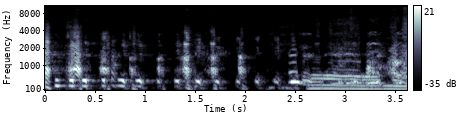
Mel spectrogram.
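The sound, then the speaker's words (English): A person mimics a dog with a quick run of short, yappy barks, then finishes on a longer drawn-out howl-like tone, fairly loud. “Bark.”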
